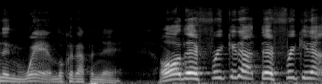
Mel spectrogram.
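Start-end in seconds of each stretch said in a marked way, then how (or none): 1.6-3.2 "they're freaking out" squeaked much higher and louder; mock panic. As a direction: ham up the panicking crowd, high and loud. Mocking panicking market crowd.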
